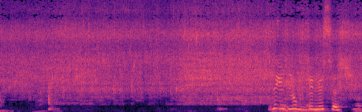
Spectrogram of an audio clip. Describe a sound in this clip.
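Hot oil sizzles and crackles steadily as food fries in a pan.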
